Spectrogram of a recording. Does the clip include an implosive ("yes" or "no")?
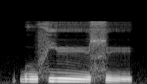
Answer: yes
